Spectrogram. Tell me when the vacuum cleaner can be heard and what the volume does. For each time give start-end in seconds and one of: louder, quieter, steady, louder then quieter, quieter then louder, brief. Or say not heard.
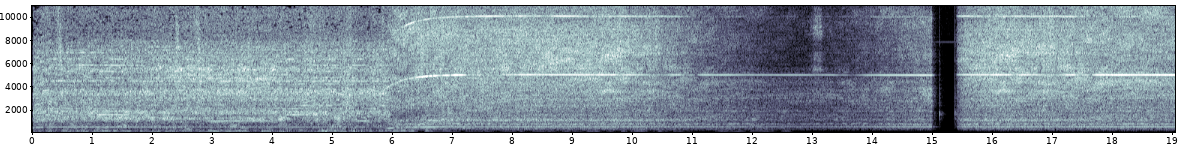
0.0-19.0 quieter then louder.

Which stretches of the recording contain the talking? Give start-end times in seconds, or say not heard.
0.1-12.7.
